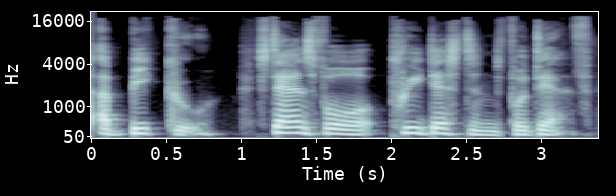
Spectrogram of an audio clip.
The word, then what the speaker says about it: Abiku: Our second spirit today is Abiku, pronounced Ab Ik U alternate titles, no other names, but often mixed up with other spirits, namely Ogbanje, and we'll cover that one later.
